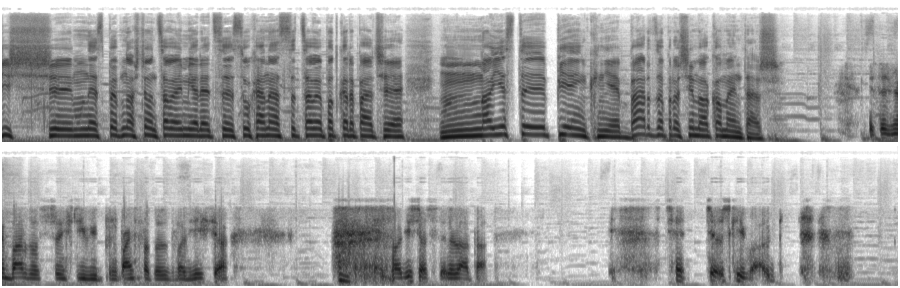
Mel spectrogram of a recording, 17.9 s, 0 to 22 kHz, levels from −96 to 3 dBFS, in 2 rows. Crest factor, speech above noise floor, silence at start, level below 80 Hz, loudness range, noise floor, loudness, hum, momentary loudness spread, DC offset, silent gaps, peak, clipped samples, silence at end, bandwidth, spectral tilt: 14 dB; 38 dB; 0 s; -38 dBFS; 7 LU; -52 dBFS; -14 LUFS; none; 13 LU; under 0.1%; none; 0 dBFS; under 0.1%; 0.45 s; 16 kHz; -5 dB/octave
